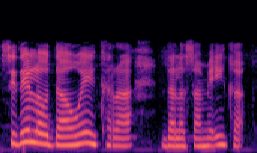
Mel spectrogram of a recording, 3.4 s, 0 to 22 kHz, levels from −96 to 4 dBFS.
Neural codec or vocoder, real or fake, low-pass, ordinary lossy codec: none; real; 7.2 kHz; none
